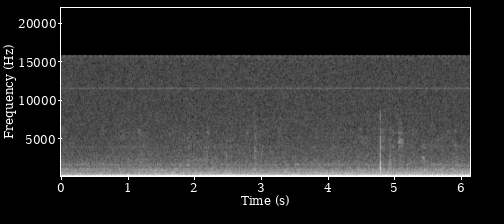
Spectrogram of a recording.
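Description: Steady low hum of an idling vehicle engine, with a few faint clicks about five seconds in.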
